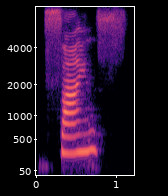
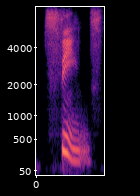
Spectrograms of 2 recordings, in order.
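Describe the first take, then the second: First: The vowel sounds like the word 'eye'. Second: The vowel is a short 'i' sound. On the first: The speaker calls it wrong. "Sometimes we say signs" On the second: The speaker calls it right. "remember since. That's the correct one"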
